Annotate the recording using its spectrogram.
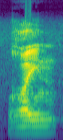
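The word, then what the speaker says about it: غين: গয়নটা হচ্ছে আমাদের এইযে গালের মধ্যে থেকে অর্থাৎ কন্ঠনালীর শেষ অংশ একবারে গলার সাথে মাথার যে অংশটা লেগে আছে এখান থেকে গাইন গাইন গাইন মনে হবে আওয়াজটা কি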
